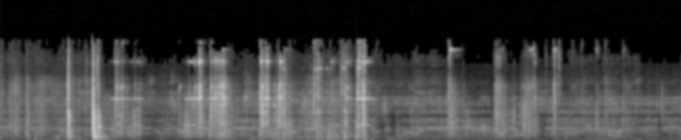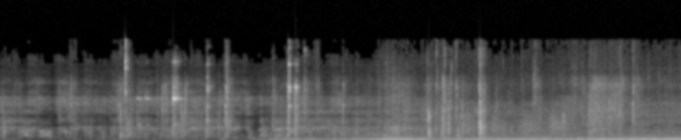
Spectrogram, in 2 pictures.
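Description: Metal wrench clinks and knocks against the engine's front pulleys and brackets, sharp and irregular over the first several seconds. From about two-thirds of the way through, a vehicle engine running comes in and grows louder.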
